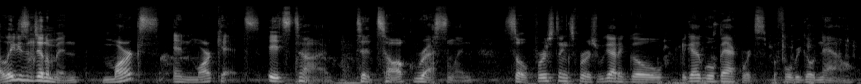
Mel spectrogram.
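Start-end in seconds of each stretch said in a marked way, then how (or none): 0.0-4.7 slow, drawn-out arena announcement; ring announcer. Pretend. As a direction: draw it out for the arena. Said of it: "Ring announcing is, is real".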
